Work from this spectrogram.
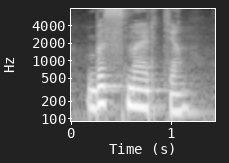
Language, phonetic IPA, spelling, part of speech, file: Ukrainian, [bezsˈmɛrtʲɐ], безсмертя, noun, Uk-безсмертя.ogg
- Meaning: immortality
